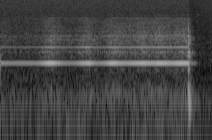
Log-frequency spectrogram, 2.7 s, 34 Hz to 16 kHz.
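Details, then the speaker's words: Hallicrafters TW2000 receiver, front-end signal tracing with tracer tuned to the IF around 450–455 kHz, roughly 1 MHz generator input: clean steady mid-pitched tone for over two seconds, then a click; signal passing normally through the first stages. "According to this, the IF is running around 450. Well, okay, there's nothing wrong. There's nothing wrong here."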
